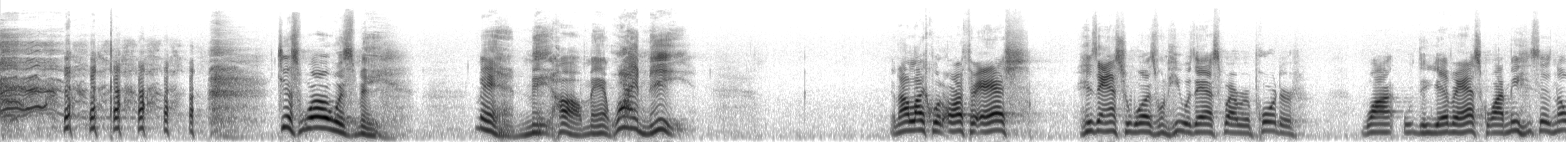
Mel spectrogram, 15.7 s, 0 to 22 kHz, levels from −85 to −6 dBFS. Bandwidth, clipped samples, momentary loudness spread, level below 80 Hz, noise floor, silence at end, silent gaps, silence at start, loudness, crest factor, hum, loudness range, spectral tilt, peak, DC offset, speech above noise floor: 15.5 kHz; under 0.1%; 14 LU; -66 dBFS; -60 dBFS; 0 s; none; 0 s; -20 LUFS; 18 dB; none; 4 LU; -4 dB/octave; -2 dBFS; under 0.1%; 40 dB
